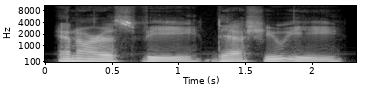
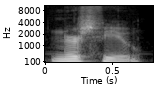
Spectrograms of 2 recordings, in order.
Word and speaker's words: NRSVue: When I saw it, I immediately found myself saying NRSVue.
